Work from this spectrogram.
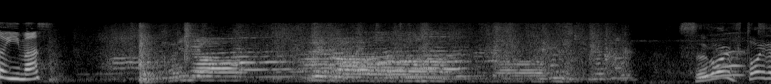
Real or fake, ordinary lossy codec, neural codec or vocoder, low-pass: real; none; none; 7.2 kHz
